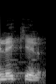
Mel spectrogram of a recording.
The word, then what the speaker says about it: lesquelles: Attention s'il vous plaît, dans les pronoms lesquels au masculin et lesquels au féminin, le S au milieu ne se prononce pas.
